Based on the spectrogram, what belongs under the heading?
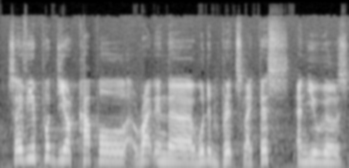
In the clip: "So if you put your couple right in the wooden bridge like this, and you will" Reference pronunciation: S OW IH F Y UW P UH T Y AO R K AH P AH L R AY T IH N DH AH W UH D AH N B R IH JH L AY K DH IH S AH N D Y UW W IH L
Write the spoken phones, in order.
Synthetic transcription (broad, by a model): S OW IH F Y UW P UH T Y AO K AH P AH L R AY T IH N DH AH W UH D AH N B R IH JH L AY K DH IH S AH N Y UW W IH L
